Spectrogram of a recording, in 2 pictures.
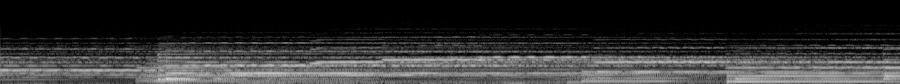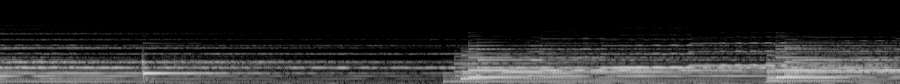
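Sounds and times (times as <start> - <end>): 
relaxing music: 0.0 - 17.9.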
